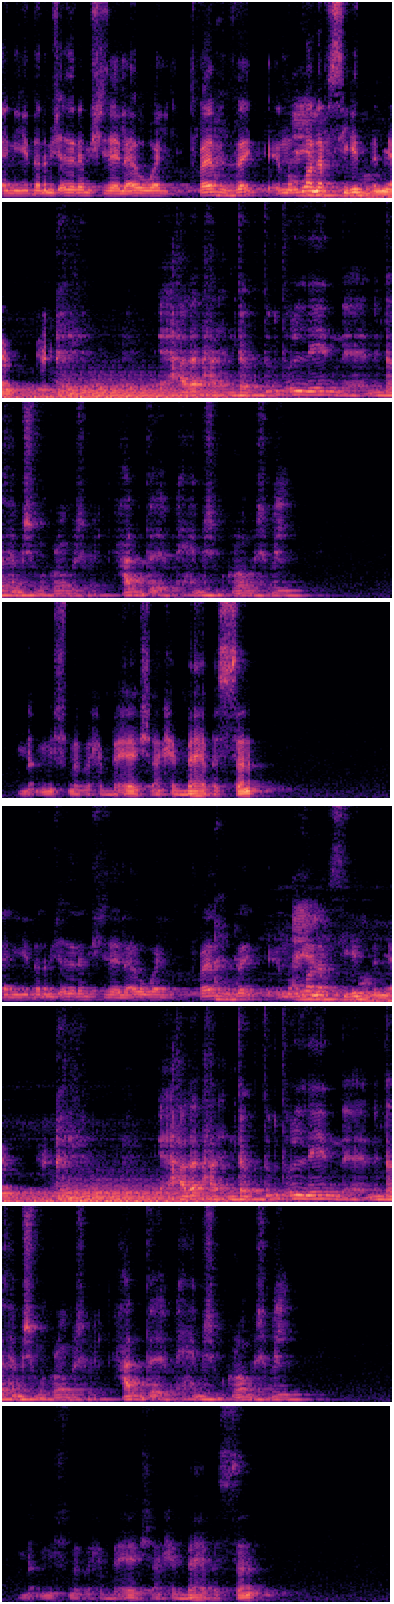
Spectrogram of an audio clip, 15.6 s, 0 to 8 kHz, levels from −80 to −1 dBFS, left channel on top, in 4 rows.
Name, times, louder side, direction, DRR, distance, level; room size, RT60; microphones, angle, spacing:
voice 1, 0.0-1.7 2.0-4.4 11.9-14.2, left 8 dB, 85° left, 0.3 m, -25 dB
sound 1, 1.6-7.2, left 1 dB, 55° right, 1.1 m, -30 dB
voice 2, 2.9-3.8 4.4-10.7, right 1 dB, 15° right, 0.8 m, -29 dB
7.1 x 3.6 x 5.9 m
head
